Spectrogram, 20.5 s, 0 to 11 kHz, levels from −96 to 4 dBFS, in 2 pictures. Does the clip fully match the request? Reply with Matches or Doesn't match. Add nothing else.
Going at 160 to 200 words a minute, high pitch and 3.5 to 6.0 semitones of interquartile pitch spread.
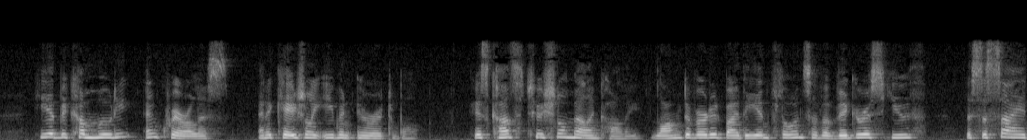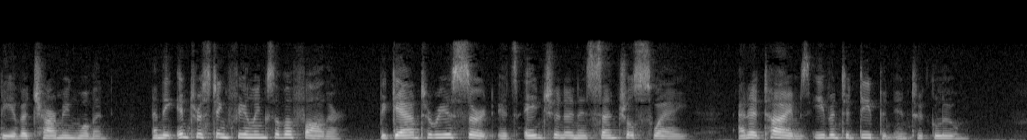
Doesn't match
